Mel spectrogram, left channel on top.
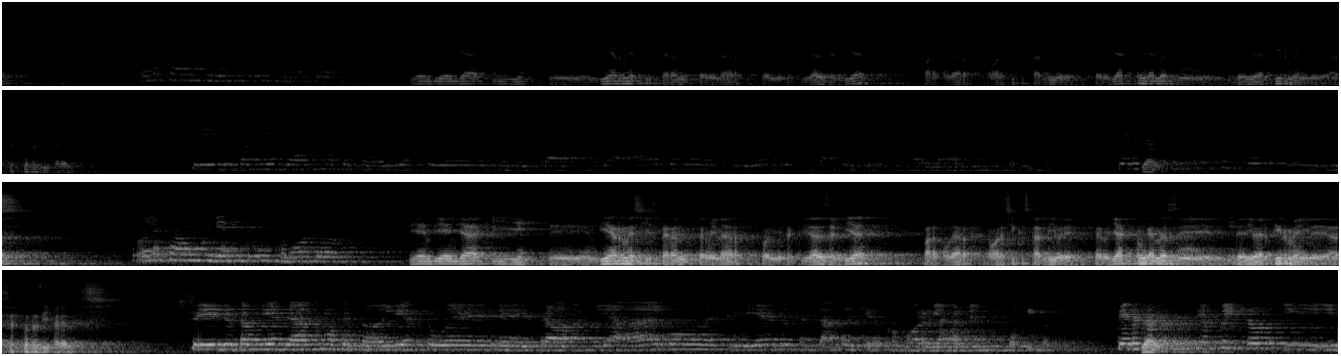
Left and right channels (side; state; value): left; quieter; 25.4 dB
